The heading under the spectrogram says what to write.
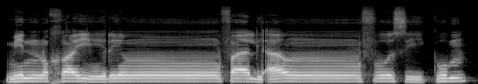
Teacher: termasuk huruf Ikfa Hakiki ausat maka ini hukumnya Ikfa Hakiki ausat maka bunyi tanwinnya kita samarkan kemudian kita dengungkan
